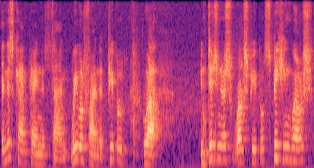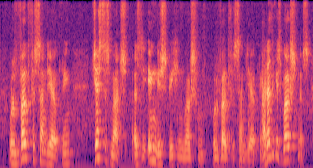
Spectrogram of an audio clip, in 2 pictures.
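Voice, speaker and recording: A man's voice: fairly high pitch, animated, moderate pace, poor audio. A man making a persuasive case as a campaigner, in emphatic phrases with repeated patterns. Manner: emphatic, repetitive list-like phrasing. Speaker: campaign leader. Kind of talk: persuasive interview statement.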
